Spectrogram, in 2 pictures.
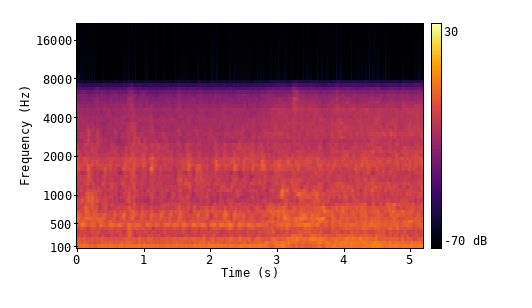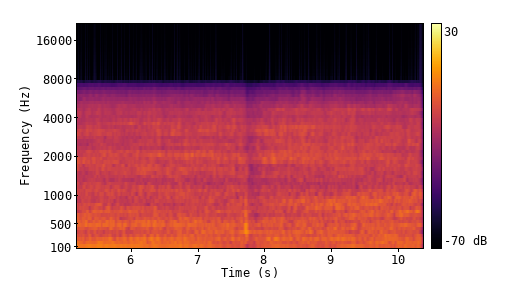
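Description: A ground fountain firecracker burning with a steady, even hiss of spraying sparks, over a steady low hum, with one short pop near the end.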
